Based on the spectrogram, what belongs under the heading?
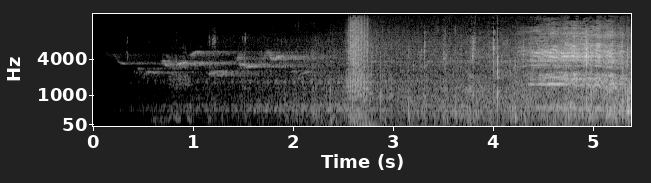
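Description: Horse whinnying: a long neigh that opens with high squealing tones and grows louder and rougher toward the end.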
